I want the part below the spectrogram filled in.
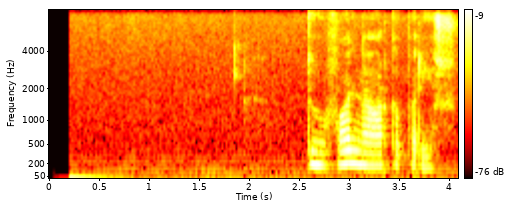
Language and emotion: Russian, neutral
